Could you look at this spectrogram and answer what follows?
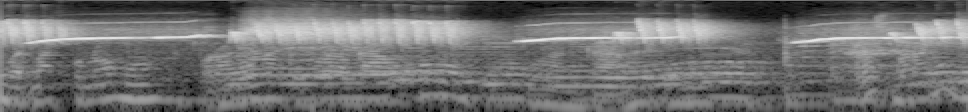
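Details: Caged bar-winged prinia that often wins national contests. Upslurred whistles are each followed by dense buzzy trills, repeated three times in quick succession, with a soft low hum underneath.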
